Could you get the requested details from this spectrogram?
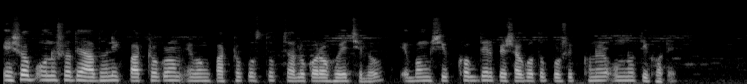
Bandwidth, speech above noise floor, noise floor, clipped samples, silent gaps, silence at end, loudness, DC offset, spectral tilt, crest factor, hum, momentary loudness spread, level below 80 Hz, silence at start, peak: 9.4 kHz; 36 dB; -61 dBFS; under 0.1%; none; 0.7 s; -26 LUFS; under 0.1%; -7.5 dB/octave; 18 dB; none; 9 LU; -60 dBFS; 0.05 s; -6 dBFS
